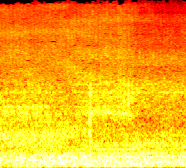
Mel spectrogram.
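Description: Faint, steady outdoor background noise with a low rumble, with a faint short tone about a second in.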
